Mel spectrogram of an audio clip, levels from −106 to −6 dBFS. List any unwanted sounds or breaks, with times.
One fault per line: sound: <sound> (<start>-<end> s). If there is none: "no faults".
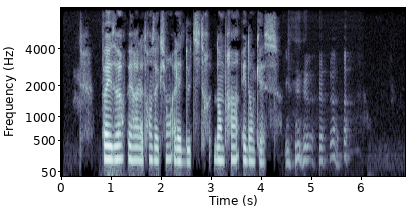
sound: laugh (4.5-6.0 s)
